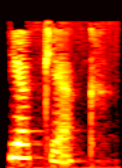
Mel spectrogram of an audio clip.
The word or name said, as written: yuk yuk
